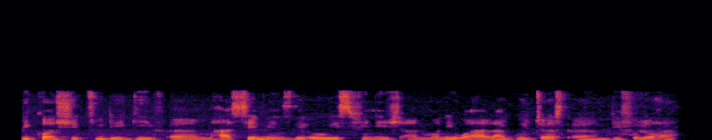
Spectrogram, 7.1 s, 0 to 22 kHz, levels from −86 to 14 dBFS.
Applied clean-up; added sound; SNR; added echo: none; none; none; none.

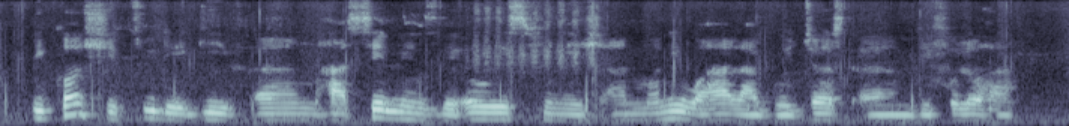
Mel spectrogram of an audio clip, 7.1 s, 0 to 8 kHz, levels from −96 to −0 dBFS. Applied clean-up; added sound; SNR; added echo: none; Walk, footsteps / Bird vocalization, bird call, bird song; 18 dB; none.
